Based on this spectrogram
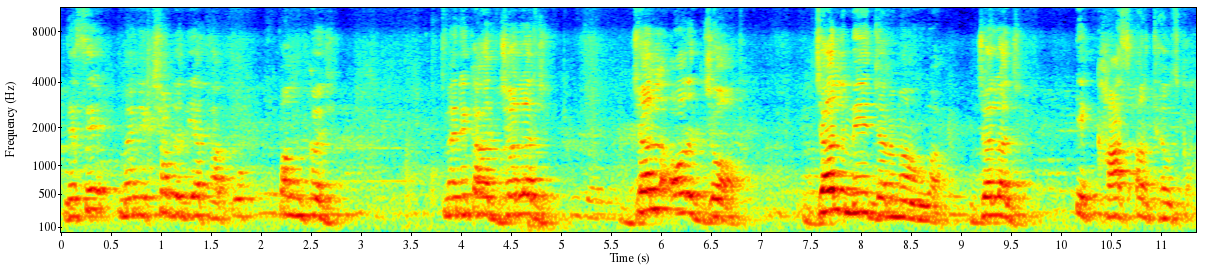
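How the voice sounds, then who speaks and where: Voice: mid-range voice, slow, long pauses, dark tone. Teacher quizzing a roomy classroom. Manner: quizzes the class and repeats key answers. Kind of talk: classroom grammar revision lesson. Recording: echoey room, voice from far off.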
